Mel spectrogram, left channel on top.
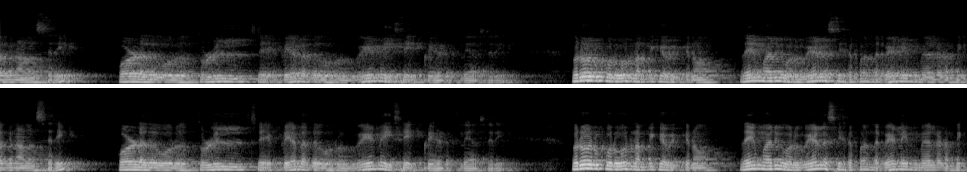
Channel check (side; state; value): both; normal; correlation 0.92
